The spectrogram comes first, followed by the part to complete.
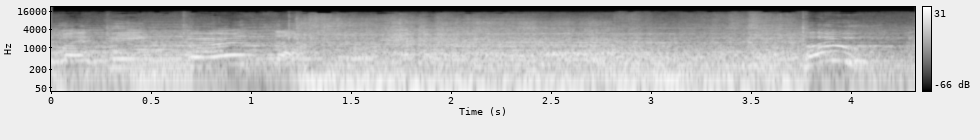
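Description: Amplified stunt-show soundtrack: dramatic music with shouted voices in the first second. A dense rushing noise comes in about a second in, and a voice-like cry rises and falls near the end.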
